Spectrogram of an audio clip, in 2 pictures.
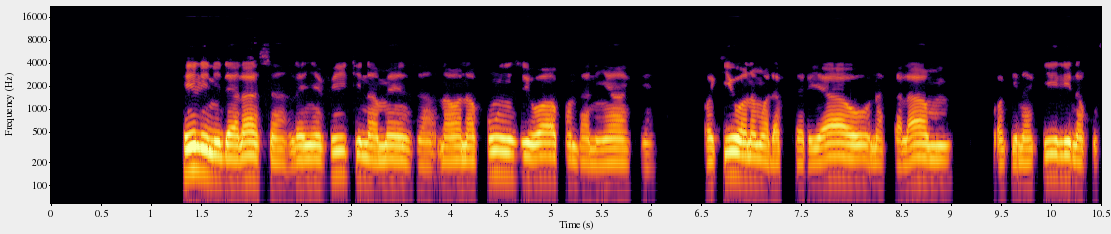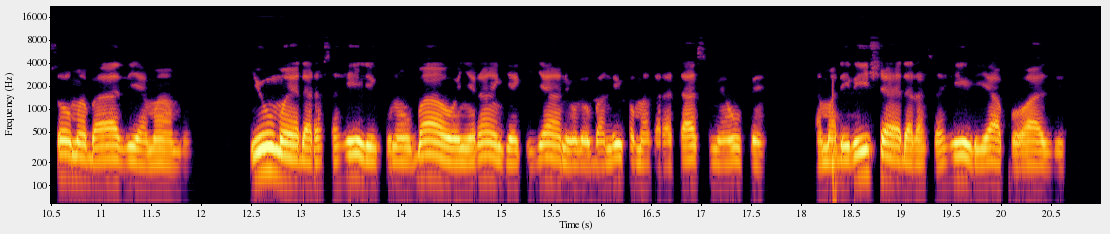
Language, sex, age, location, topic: Swahili, male, 25-35, Dar es Salaam, education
